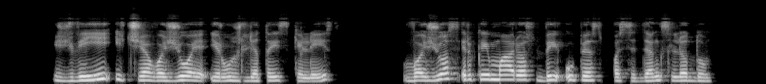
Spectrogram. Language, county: Lithuanian, Kaunas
